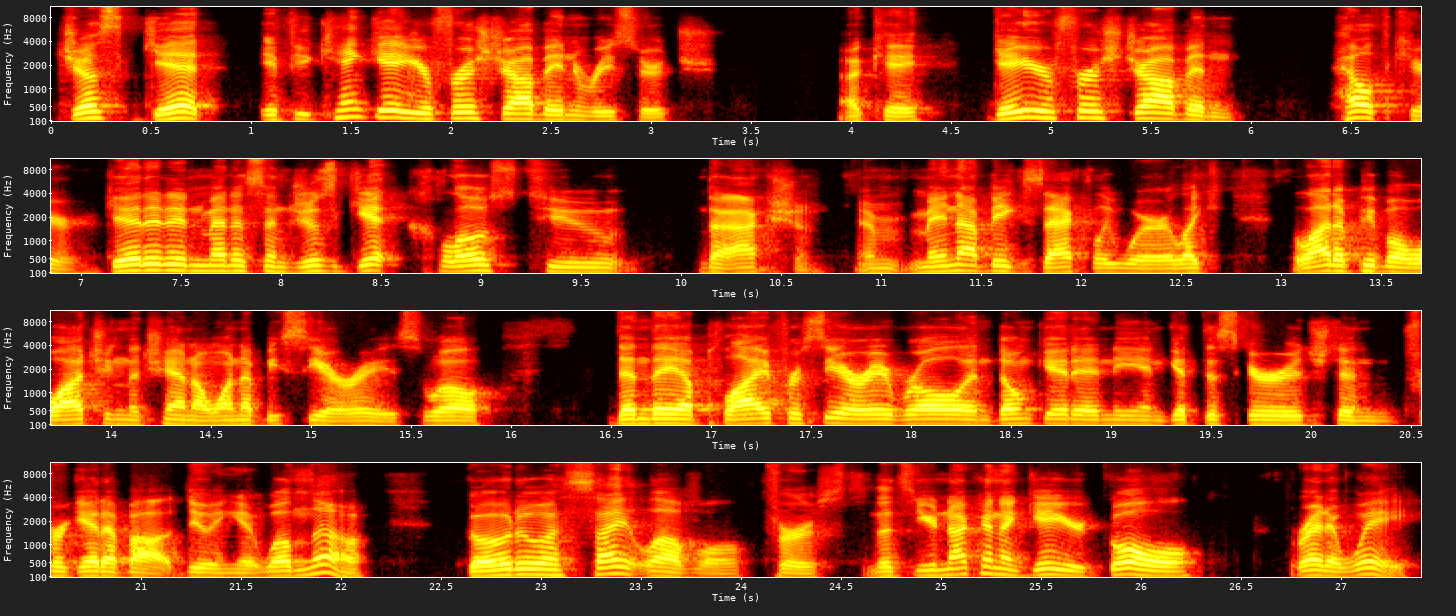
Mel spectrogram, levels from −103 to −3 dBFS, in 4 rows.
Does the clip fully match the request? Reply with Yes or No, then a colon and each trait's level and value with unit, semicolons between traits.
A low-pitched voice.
Yes: low, 130 Hz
